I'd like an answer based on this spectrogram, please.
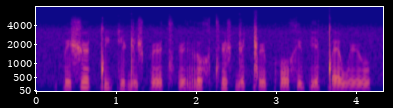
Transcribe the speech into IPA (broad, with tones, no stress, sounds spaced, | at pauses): p ɪ˨ ʃ ø˦ ǃ i˦ k i˧ ɖ i˨ ʃ p ø˨˦ t͡sʼ ʏ˨ r ʊ˦˨ x tʰ ʏ˦ ʃ ɖ ɪ˧ ǁ ʏ˧ pʰ o˧ x ɪ˨ pʲ ɛ˧ ǃ ɛ˧ w ʏ˧ u̯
